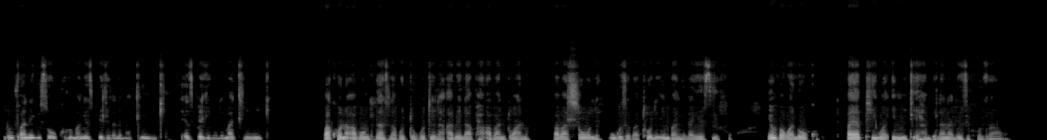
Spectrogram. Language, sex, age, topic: North Ndebele, male, 36-49, health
